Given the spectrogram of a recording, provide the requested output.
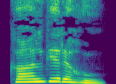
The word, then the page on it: ಕೇಲಿಗೃಹ: kēli gřha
